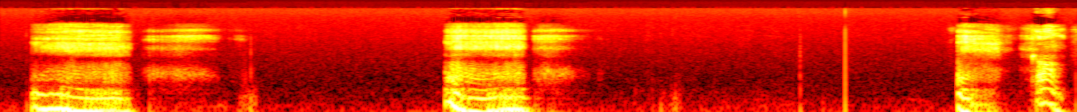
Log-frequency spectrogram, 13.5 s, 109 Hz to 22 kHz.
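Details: Sleeping bulldog snoring: loud, rough inspiratory snores with quieter out-breaths roughly every 5–6 seconds.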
